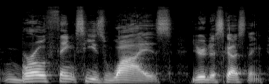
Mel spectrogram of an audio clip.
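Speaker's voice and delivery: low, slow sneering read; mocking a hater comment. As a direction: drag out the words in a dull mocking tone.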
